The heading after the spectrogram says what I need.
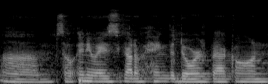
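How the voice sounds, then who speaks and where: A man with a medium pitch talks as noticeable noise fills the background. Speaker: vlogger documenting own house build. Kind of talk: casual vlog walkthrough. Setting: inside a house under construction, window open. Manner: casual with many filler ums; quiet, keeping voice down.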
